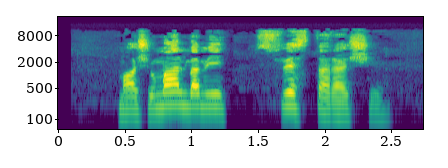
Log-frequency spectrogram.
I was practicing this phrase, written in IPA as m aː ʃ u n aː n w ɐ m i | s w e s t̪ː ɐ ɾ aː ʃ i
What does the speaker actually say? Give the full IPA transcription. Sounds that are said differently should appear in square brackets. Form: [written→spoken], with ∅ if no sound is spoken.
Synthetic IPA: m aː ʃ u [n→m] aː n [w→b] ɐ m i | s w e s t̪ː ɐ ɾ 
